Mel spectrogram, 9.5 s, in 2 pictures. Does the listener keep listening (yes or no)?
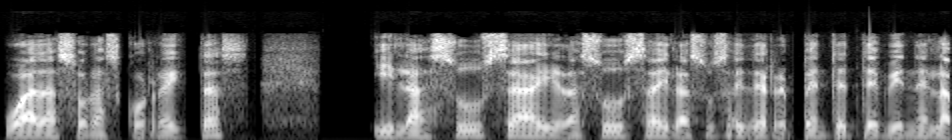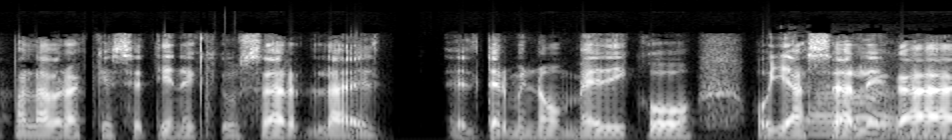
yes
